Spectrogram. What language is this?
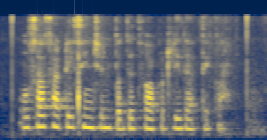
Marathi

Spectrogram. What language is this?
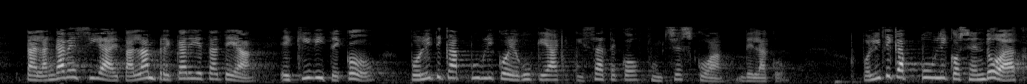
Basque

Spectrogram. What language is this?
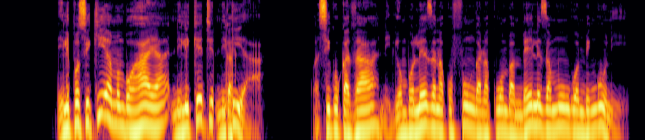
Swahili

